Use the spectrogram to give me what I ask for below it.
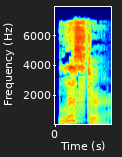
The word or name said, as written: lister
